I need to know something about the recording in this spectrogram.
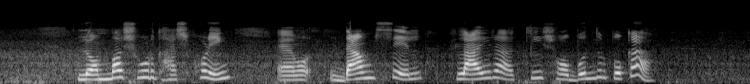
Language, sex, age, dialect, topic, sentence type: Bengali, female, 36-40, Standard Colloquial, agriculture, question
